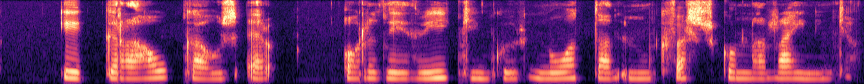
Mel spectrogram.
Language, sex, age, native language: Icelandic, female, 20-29, Icelandic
